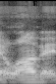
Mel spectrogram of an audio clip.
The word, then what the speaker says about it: Olave: I can say Olave, by the way. For those listening, I just don't like to because the first time I saw that, there was no way I was going to pronounce that Olave.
